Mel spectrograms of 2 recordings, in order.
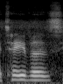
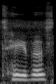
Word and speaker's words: Tevas: I just walked through the creek and I'm wearing my Tevas. Yes, they are pronounced Tevas, not Tevas.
